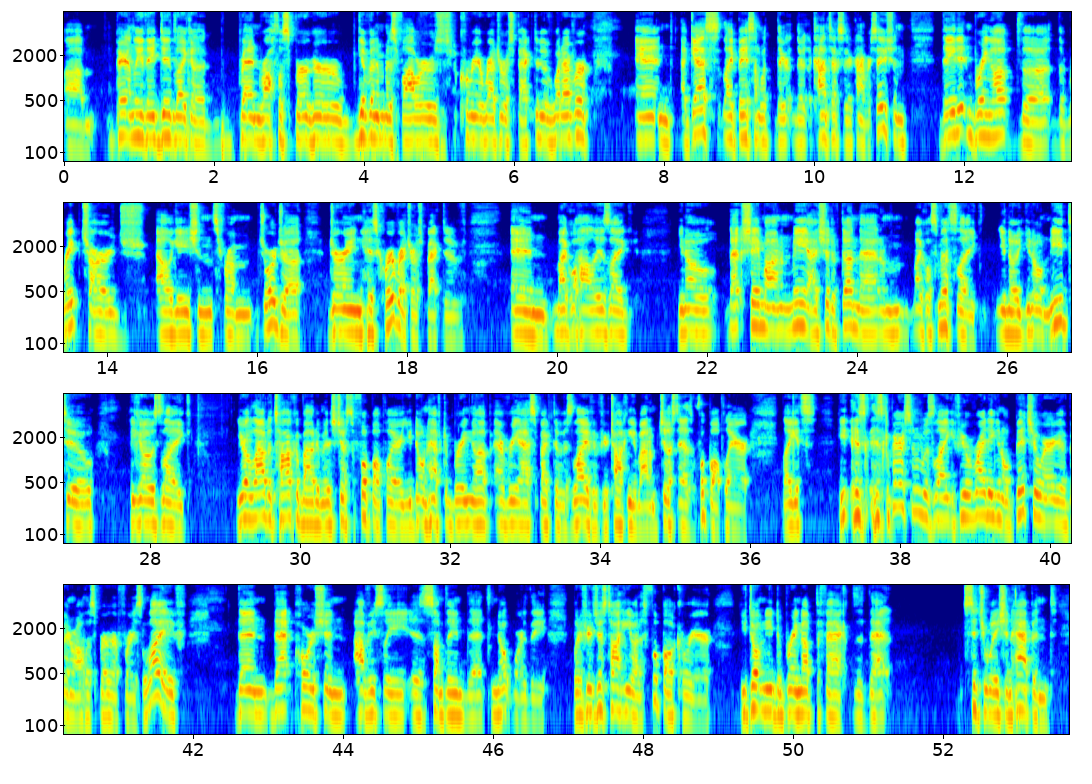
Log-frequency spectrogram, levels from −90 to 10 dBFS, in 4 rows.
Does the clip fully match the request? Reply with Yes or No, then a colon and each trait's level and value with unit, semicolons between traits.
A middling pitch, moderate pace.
Yes: medium, 145 Hz; average, 170 wpm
